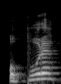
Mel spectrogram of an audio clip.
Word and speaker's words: oppure: Oppure means or. It doesn't have a different meaning. It's just oppure means or. But it's longer. Oppure. It's 3 syllables. It's got a double P.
